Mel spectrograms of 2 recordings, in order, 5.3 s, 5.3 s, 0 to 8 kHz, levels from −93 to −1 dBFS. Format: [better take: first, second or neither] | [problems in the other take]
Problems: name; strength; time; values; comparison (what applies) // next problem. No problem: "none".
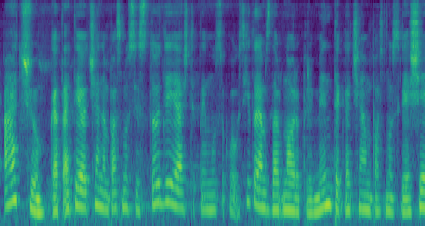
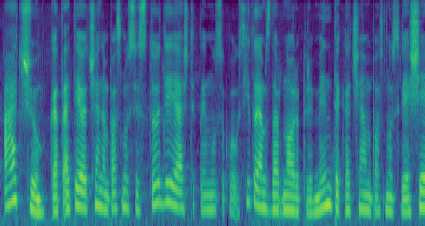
second | room echo; dies away in 1.2 s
